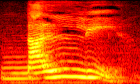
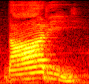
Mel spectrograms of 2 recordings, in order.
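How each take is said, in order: First: The l sound is pronounced in both syllables. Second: The l sound is pronounced only in the second syllable. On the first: The speaker calls it wrong. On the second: The speaker calls it right.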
